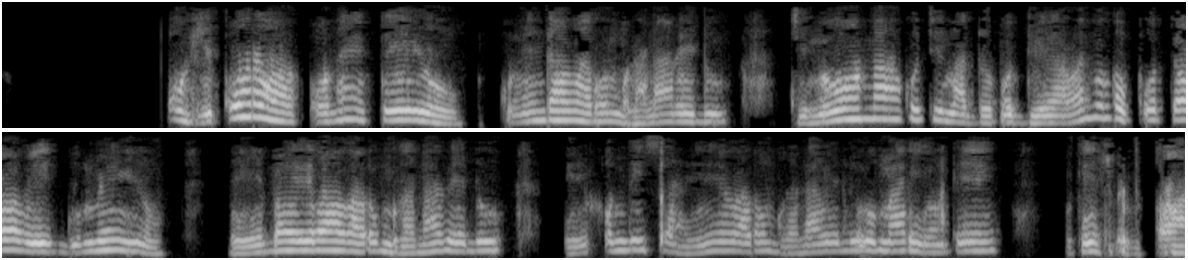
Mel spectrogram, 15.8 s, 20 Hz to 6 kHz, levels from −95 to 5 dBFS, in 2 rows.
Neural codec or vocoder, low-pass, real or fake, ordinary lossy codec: codec, 24 kHz, 1.5 kbps, HILCodec; 5.4 kHz; fake; MP3, 24 kbps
